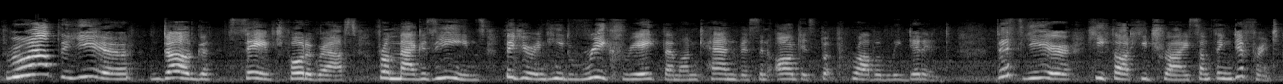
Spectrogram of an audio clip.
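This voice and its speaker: High, bright woman's voice, slow sarcastic storytelling. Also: a little hiss or hum, rough recording. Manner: sarcastic, mock-dramatic. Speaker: storyteller reading a ghost story aloud with joking asides. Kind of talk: comedic read-aloud with mock-spooky asides.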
